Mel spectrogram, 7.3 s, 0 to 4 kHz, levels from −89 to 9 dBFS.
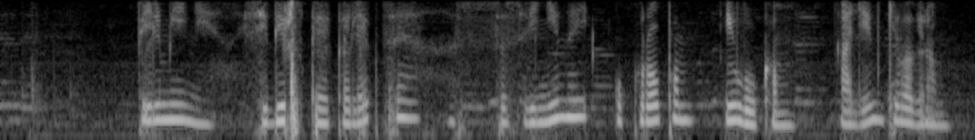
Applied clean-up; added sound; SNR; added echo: none; none; none; none.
